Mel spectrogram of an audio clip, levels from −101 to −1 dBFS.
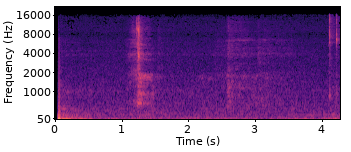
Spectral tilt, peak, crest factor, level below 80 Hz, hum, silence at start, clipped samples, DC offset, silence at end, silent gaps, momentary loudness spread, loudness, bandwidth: -2 dB/octave; -12 dBFS; 28 dB; -48 dBFS; none; 0.05 s; under 0.1%; under 0.1%; 0 s; none; 22 LU; -40 LUFS; 16.5 kHz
